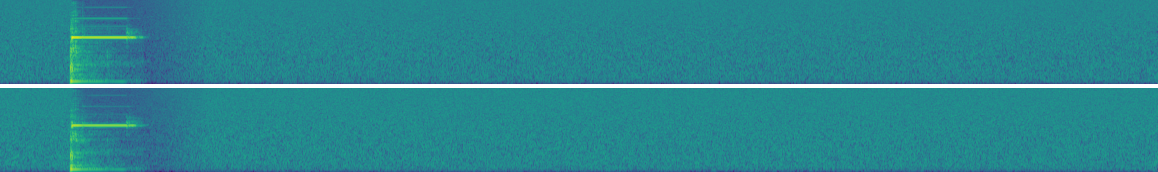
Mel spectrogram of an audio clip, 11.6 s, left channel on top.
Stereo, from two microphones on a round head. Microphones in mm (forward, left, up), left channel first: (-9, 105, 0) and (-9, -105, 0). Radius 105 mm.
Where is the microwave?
25° left (ahead or behind), 1.8 m.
